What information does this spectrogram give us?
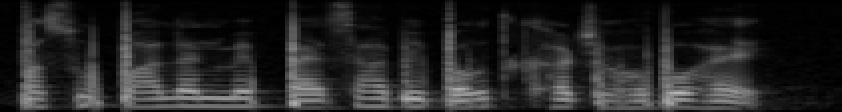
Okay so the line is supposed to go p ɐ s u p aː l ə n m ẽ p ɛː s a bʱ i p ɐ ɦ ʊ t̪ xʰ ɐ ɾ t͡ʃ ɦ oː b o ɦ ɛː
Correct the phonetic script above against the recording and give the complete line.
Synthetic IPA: p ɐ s u p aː l ə n m ẽ p ɛː s a bʱ i b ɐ ɦ ʊ t̪ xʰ ɐ ɾ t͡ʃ ɦ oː b o ɦ ɛː

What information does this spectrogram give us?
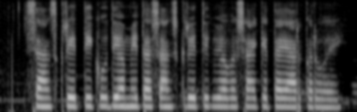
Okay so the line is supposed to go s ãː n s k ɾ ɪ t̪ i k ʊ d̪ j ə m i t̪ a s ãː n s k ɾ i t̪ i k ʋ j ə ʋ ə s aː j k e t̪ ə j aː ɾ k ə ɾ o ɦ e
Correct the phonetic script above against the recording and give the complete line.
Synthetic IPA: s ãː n s k ɾ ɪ t̪ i k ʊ d̪ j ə m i t̪ a s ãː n s k ɾ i t̪ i k ʋ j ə ʋ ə s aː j k e t̪ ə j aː ɾ k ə ɾ o ɦ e

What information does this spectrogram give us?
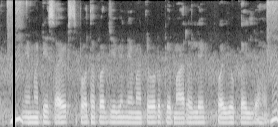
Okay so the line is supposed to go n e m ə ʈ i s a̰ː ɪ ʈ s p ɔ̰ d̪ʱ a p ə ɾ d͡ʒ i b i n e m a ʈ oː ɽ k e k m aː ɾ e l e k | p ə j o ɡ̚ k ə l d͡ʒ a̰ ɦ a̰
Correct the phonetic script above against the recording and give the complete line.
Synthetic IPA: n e m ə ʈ i s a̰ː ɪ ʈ s p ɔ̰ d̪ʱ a p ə ɾ d͡ʒ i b i n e m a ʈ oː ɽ k e m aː ɾ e l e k | p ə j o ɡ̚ k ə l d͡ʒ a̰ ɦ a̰

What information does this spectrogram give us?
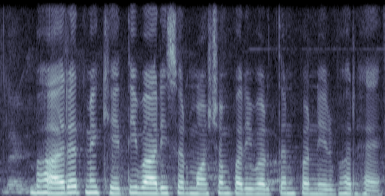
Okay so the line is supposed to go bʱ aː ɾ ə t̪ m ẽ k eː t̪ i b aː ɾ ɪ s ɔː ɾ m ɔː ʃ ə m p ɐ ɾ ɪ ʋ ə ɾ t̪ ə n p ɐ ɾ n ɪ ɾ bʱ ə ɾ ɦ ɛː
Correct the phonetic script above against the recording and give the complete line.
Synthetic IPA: bʱ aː ɾ ə t̪ m ẽ kʰ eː t̪ i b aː ɾ ɪ s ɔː ɾ m ɔː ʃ ə m p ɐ ɾ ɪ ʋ ə ɾ t̪ ə n p ɐ ɾ n ɪ ɾ bʱ ə ɾ ɦ ɛː

